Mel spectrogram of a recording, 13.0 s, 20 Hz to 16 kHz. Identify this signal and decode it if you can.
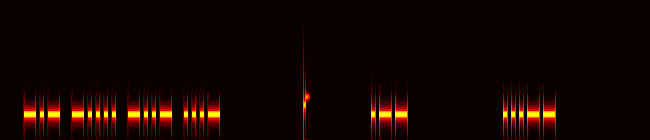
Morse code, heard as a keyed tone, about 15 wpm, spaced as for 9 wpm, 700 Hz. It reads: K6XV W3
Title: USA Call Signs - 4 Characters - 8x Character Spacing - 15wpm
